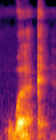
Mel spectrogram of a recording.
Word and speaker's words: work: experience is the word work w r k the O spelling pattern normally prompts the non-native speaker to pronounce it more like war or walk which is understandable because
